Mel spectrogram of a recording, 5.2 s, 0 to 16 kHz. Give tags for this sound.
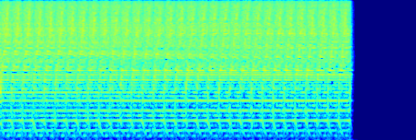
110 bass beat bpm club dance dub dub-step dubstep effect electro electronic lfo loop noise porn-core processed rave Skrillex sound sub synth synthesizer techno trance wah wobble wub

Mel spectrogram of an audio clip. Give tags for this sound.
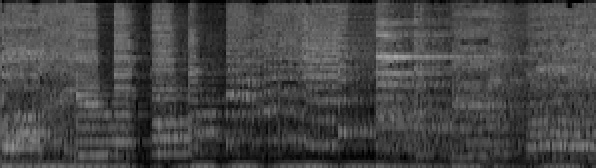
weird harsh machines processed metal voice rhythm noise industrial loop

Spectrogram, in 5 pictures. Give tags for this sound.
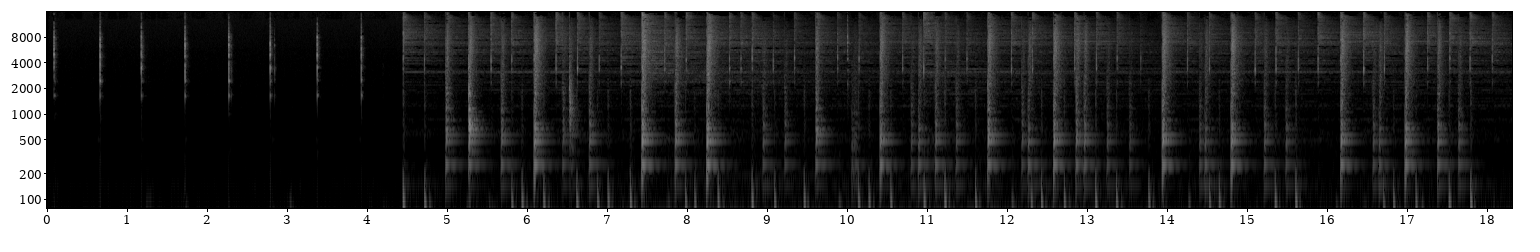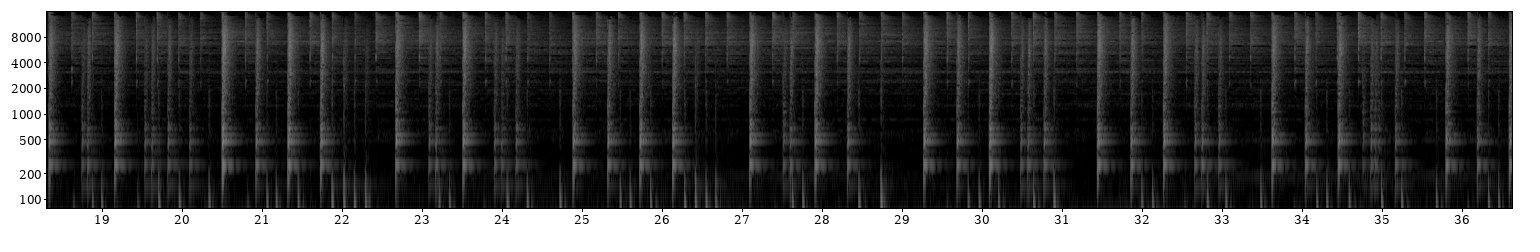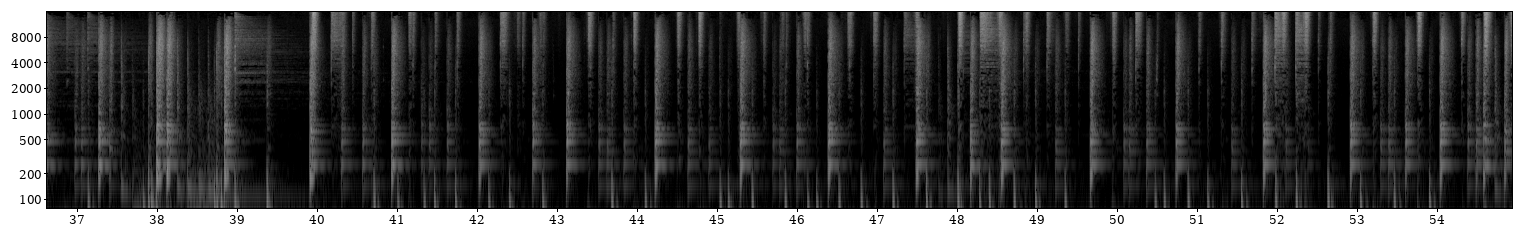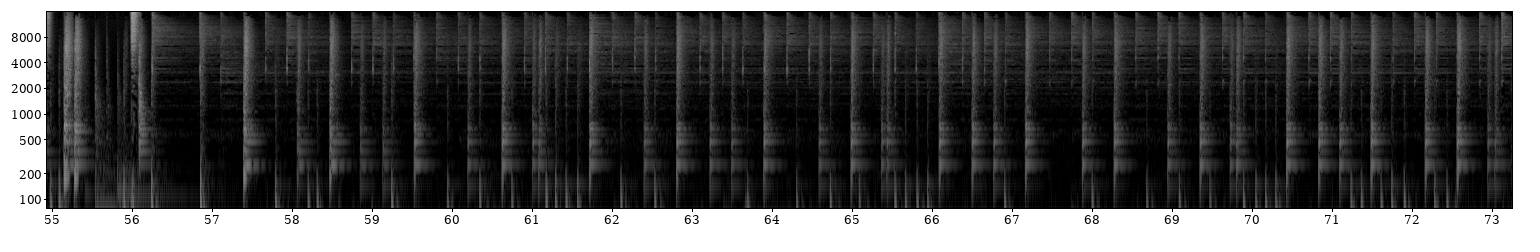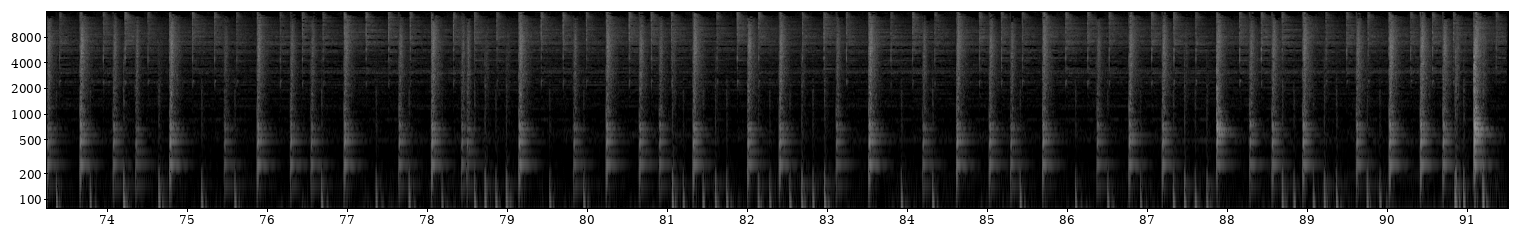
ace bournemouth download drum free funk jazz london manikin producer robot samples shark space time

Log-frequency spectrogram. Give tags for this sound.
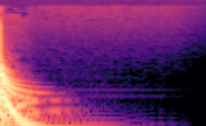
Analog Modular

